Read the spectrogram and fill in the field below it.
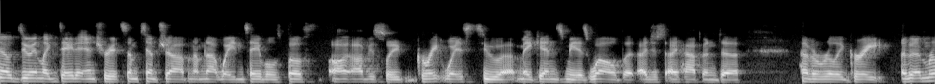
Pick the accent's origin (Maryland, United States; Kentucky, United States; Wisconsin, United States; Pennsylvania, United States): Kentucky, United States; Louisville; moved away as an adult; now in Brooklyn, United States; I'm born and raised in Louisville.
